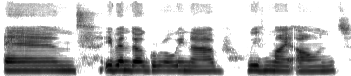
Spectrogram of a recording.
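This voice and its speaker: Speaking slowly in a monotone at medium pitch, an Ecuadorian woman shares her life story during an interview. Her English carries an Ecuadorian Spanish accent and comes out soft and hesitant as she reaches for words. The tone is clean, with no room sound.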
